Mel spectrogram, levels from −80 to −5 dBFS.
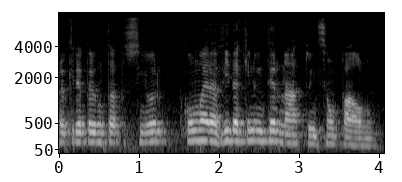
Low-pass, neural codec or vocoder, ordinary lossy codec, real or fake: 7.2 kHz; vocoder, 22.05 kHz, 80 mel bands, Vocos; none; fake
